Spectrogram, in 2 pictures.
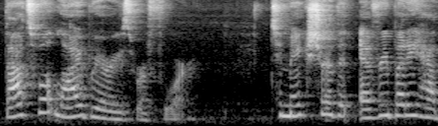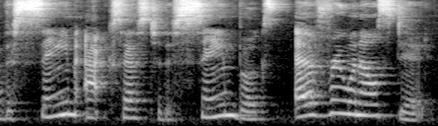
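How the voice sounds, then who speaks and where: A woman's voice: sits high, expressive, moderate pace, darkish tone. A woman reading a children's novel aloud expressively, narrating in the first person. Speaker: storybook reader.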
